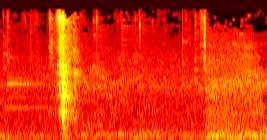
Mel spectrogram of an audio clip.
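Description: A cardboard product box being opened by hand, with one sharp snap of the box about a second in and softer handling noise later, over faint background music.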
